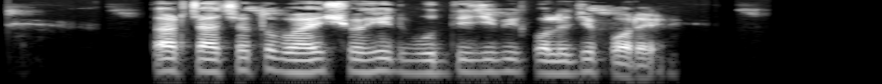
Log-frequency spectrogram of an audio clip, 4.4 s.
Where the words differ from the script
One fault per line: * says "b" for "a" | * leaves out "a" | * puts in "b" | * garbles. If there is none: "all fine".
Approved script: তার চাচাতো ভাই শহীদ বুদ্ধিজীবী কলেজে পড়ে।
all fine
